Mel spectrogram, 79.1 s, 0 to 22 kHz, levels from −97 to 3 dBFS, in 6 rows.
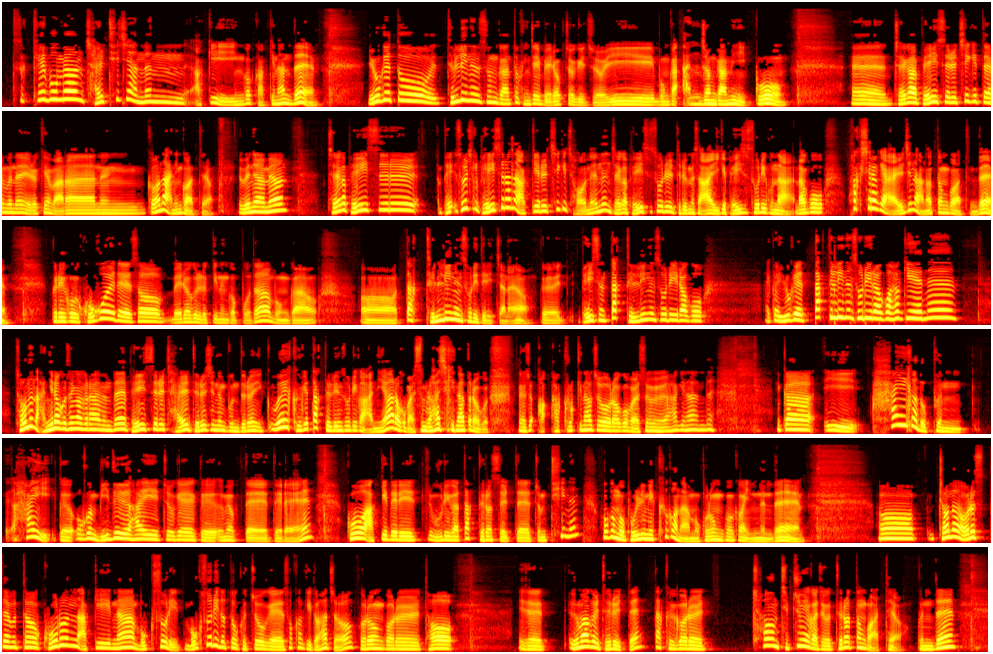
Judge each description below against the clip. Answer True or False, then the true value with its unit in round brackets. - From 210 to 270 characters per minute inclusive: False (300 characters per minute)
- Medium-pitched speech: True (160 Hz)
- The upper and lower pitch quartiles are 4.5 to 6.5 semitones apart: False (8.2 semitones)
